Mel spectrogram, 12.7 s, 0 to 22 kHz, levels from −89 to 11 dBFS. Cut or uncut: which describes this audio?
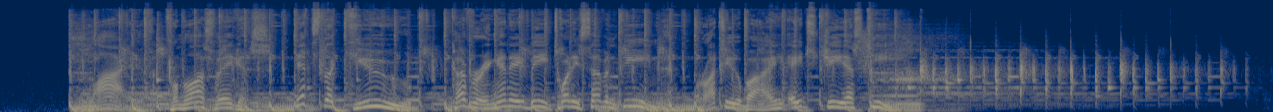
cut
